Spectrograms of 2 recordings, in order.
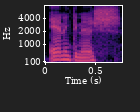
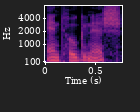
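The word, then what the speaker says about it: Antigonish: which is saint francis xavier whatever it's in anaganesh which is how it's pronounced not antogonish it's a what that's where it's located like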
